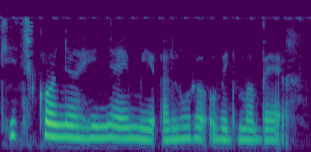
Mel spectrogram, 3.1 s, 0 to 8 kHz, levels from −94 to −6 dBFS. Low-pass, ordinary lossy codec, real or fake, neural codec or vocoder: 7.2 kHz; MP3, 24 kbps; real; none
